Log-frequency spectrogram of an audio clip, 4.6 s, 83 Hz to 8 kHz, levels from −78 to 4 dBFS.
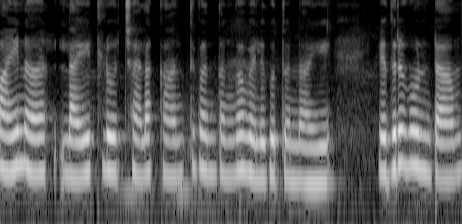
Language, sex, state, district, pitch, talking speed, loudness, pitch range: Telugu, female, Andhra Pradesh, Krishna, 240 Hz, 90 wpm, -18 LUFS, 225-250 Hz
